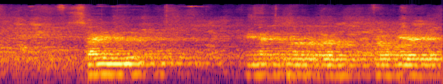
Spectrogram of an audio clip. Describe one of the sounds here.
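An older man speaks into a microphone over loudspeakers in a large echoing hall.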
